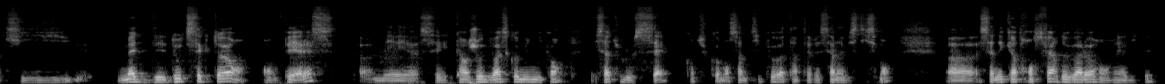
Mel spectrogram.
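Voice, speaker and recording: Middle-aged male host, low husky voice, loose chatty delivery full of fillers. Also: darkish tone. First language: French. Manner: informal, lots of fillers, addresses the viewer directly. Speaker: investing video host. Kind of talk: casual explainer with a familiar tone.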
